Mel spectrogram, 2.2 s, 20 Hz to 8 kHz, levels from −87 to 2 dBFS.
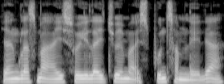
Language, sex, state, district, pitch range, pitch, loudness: Wancho, male, Arunachal Pradesh, Longding, 110-120 Hz, 115 Hz, -15 LUFS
